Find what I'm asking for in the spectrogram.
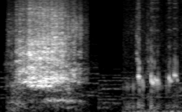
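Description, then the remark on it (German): A harsh, raspy growl of an Imp demon from the video game Doom swells loudly for over a second, then breaks off, followed by a string of shorter snarling grunts. “Die nervigen Imps?”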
